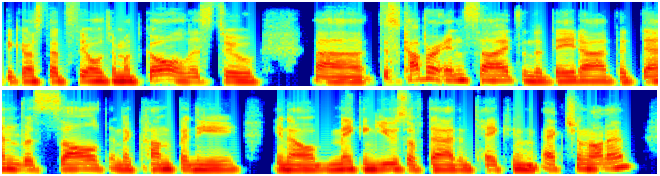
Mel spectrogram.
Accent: Germany; moved away as an adult; also born or lived in Switzerland; now in United States; Originally, I'm from Germany, and that's where I grew up.

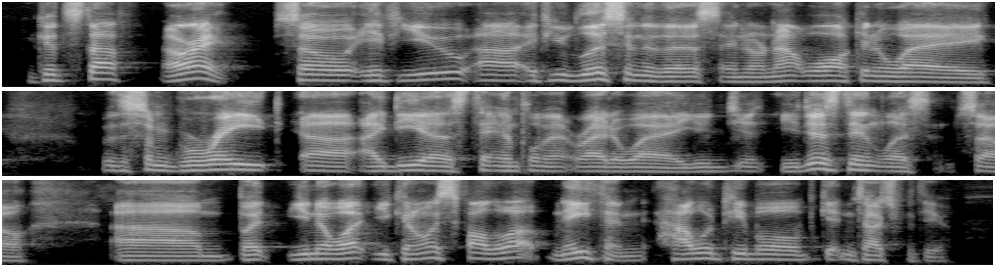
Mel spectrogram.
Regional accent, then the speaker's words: United States; as an American

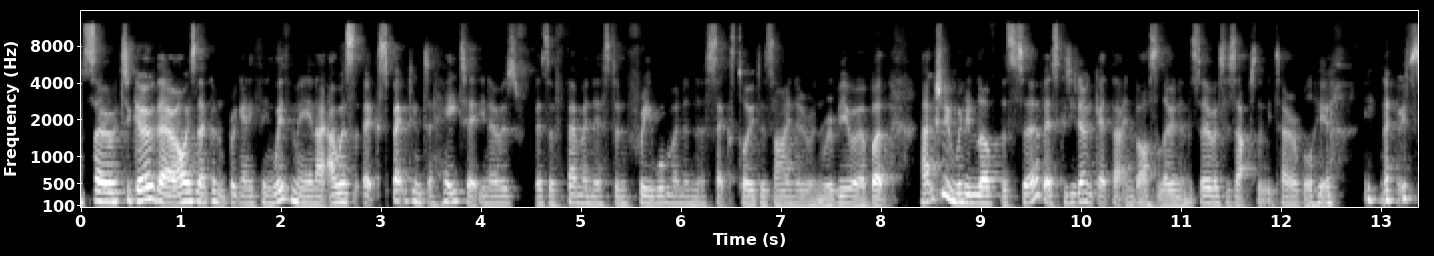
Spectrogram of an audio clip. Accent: England, United Kingdom; moved away

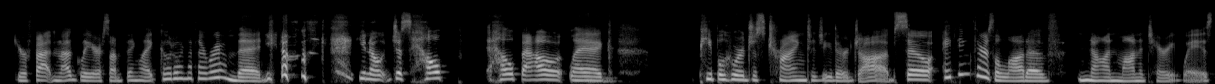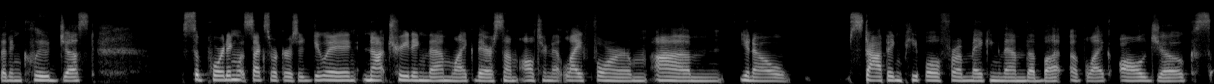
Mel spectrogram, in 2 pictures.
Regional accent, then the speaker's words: California, United States; I'm from California and I've kind of California hippie parents

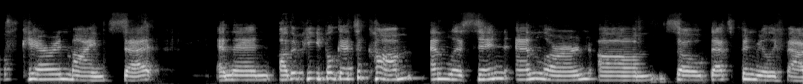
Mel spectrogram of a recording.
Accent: Long Island, New York, United States; accent: Brooklyn sort of Long Island; also born or lived in Brooklyn, New York; I was born in Brooklyn and I'm proud to have my Brooklyn sort of Long Island accent because that's where I'm from. I'm from Long Island

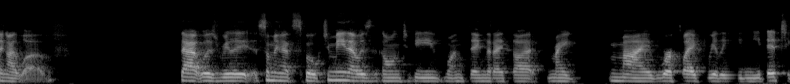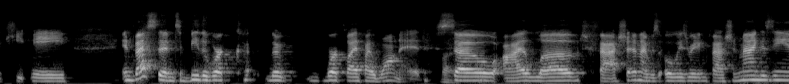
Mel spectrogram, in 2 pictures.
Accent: Long Island, New York, United States; accent: Long Island; moved away as an adult; also born or lived in Lehigh University, Pennsylvania; now in New York City, United States; I originally grew up on Long Island. So if you haven't heard it yet in my voice, you will at some point. The Long Island will come out.

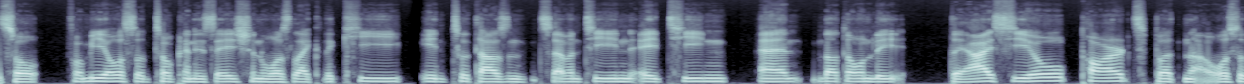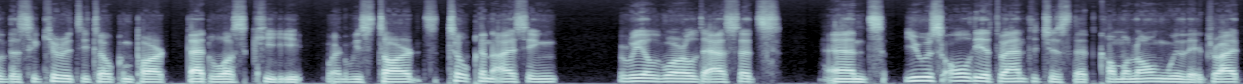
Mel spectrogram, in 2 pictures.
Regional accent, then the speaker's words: Zurich, Switzerland; I was raised in Zurich

